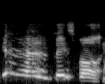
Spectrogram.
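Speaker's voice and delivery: high, excited little cheer; mock cheer. Kids watching the old videotape, high mock cheer. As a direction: whoop it like a kid at the TV.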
